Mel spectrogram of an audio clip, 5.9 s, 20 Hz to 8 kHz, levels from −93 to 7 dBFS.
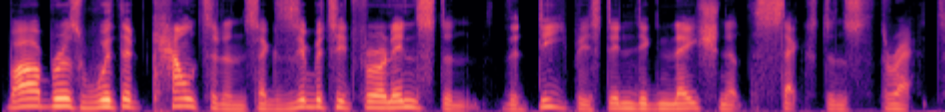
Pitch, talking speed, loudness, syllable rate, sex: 145 Hz, 140 wpm, -19 LUFS, 5.2 syllables/s, male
